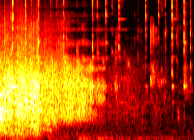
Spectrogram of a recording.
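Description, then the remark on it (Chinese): Audience applause before a Shandong kuaishu performance of the traditional piece 'Wu Song Fights the Tiger', a dense wash of clapping that fades over the first two seconds, followed by the performer's clapper boards tapping out a quick rhythm of sharp, evenly spaced clicks on their own. “哎，好，大家一鼓掌，我打板就唱，好不好？”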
